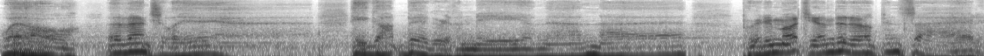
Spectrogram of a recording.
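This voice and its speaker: A man uses a put-on character voice, fairly low in pitch, at a very slow pace with long, frequent pauses. Clear background noise is present. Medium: video game. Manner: rambling, chuckling, wistful.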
